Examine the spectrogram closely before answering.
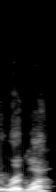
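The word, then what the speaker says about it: Rögle: He played in Rugla in the the Swedish Hockey League. Did I Did I pronounce it right? Ruggla.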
